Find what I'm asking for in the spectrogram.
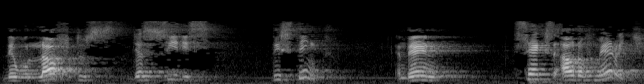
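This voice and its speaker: A South Sudanese-accented man preaching a sermon with a bright, forceful voice set a little high. He speaks earnestly and haltingly, pausing to find his words. The sound is dull and lo-fi, ringing through a large reverberant church hall. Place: church in America.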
